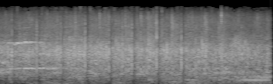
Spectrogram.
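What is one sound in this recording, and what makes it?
People applaud in a large hall.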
